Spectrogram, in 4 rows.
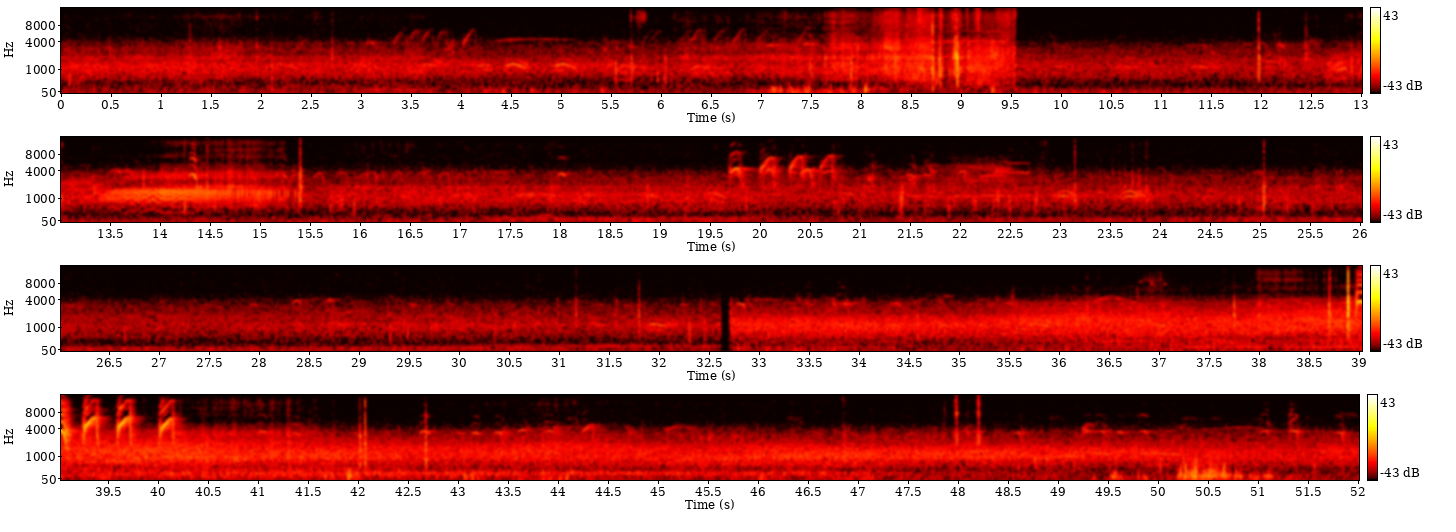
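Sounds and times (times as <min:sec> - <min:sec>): faint outdoor background: 0:00.0 - 0:52.0
birds calling: 0:01.8 - 0:26.3, 0:30.6 - 0:37.1, 0:38.7 - 0:41.6
bird chirping: 0:38.9 - 0:40.3.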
